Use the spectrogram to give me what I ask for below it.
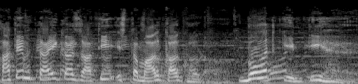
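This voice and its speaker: With music in the background, a man speaks at a high pitch, making very wide pitch swings. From Pakistan. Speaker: voice over artist. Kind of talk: Islamic story narration.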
